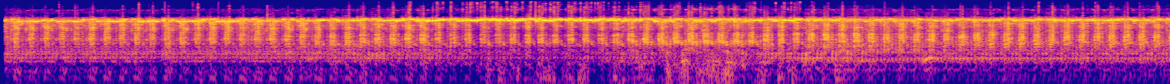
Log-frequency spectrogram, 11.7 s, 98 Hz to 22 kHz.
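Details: 2004 Ford Transit 2.4 TDI diesel idling with a sharp metallic tapping, about three per second, riding over the clatter; a knock whose cause is unknown.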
